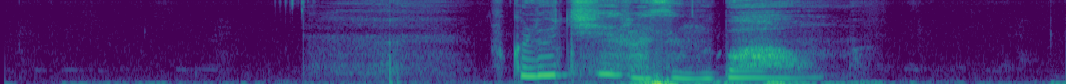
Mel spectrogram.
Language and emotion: Russian, sad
